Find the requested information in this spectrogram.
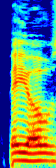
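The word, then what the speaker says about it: Bellozo: Mexican so his uh you need the Spanish pronunciation and not the Italian pronunciation so his name is actually beoo I believe something like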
